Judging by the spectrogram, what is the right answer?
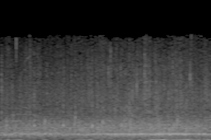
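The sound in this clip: A live studio audience applauds during a show's intro. The clapping is dense and even, with steady, full loudness across the whole stretch.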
